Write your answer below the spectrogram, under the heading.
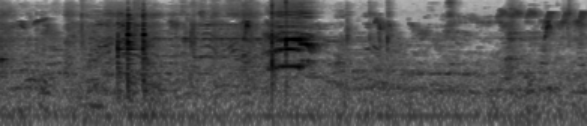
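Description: A bird calls once about halfway through: a short pitched cry that bends in pitch and stands out over faint steady background noise.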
